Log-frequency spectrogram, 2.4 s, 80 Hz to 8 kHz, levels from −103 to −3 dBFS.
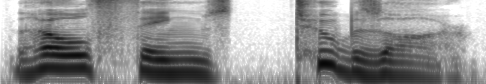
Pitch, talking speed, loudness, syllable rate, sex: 155 Hz, 125 wpm, -19 LUFS, 4.2 syllables/s, female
